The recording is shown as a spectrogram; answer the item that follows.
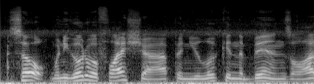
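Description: With light background noise and a dry sound with no echo, a man talks at a moderate pace. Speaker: fishing guide. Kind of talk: tutorial. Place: waterside.

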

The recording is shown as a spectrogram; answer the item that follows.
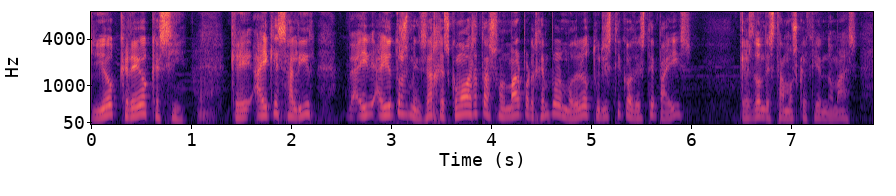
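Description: Talking at a fairly quick pace, a man with a fairly high pitch and a dark, mellow tone uses lively intonation. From Spain. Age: 60s. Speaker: political commentator. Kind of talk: casual chat. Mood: earnest, argumentative. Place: studio. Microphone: studio mic.

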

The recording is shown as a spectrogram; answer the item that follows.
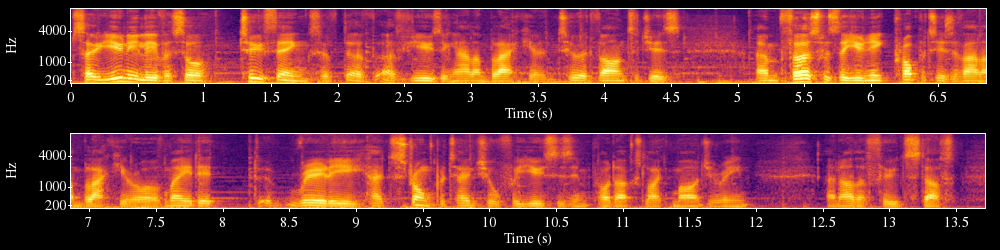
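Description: Faint music sits in the background as a man with a very deep, low pitch speaks at a fairly quick pace. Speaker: interviewee. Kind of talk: interview answer. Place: office. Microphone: lapel.

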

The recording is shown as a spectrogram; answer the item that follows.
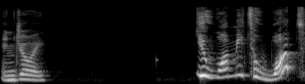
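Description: In a cartoonish character voice, the speaker goes extremely high in pitch with very wide pitch swings. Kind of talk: audition for fan animation characters. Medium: voice reel.

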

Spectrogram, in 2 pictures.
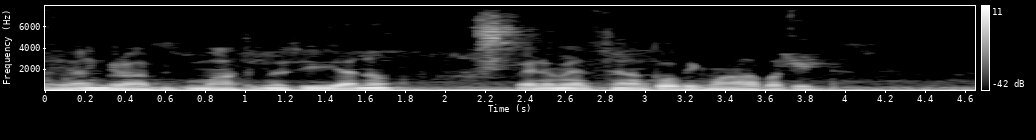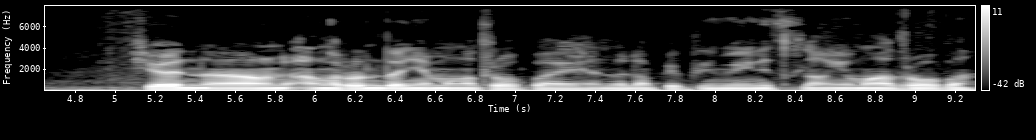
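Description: A man's fairly low voice, flat and monotone, at a moderate pace with audible room echo. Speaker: pigeon-racing hobbyist vlogger. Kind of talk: casual vlog talk to viewers.

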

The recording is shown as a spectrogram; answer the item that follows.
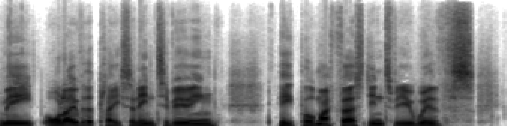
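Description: A man talks with a southern English accent and ordinary pitch variation. The sound is dry with no echo, over a quiet background. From Kent, southeast England; southeast England. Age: 40s. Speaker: radio presenter. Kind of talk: casual chat. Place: open country. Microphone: lapel.

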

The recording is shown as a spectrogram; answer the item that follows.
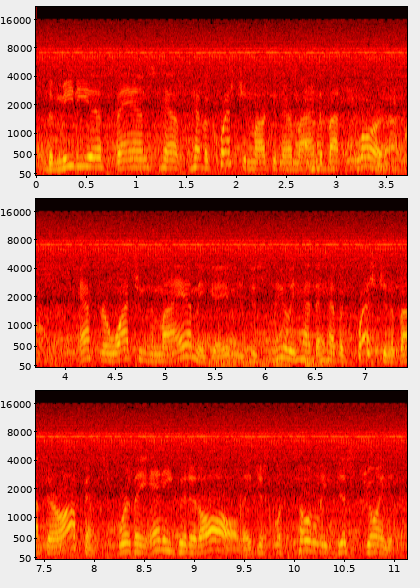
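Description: Noticeable background noise sits behind a man speaking at a fairly quick pace. His pitch is high, with ordinary variation. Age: 30s. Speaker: football color commentator. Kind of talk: live commentary. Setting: stadium broadcast booth.

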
